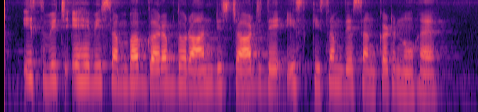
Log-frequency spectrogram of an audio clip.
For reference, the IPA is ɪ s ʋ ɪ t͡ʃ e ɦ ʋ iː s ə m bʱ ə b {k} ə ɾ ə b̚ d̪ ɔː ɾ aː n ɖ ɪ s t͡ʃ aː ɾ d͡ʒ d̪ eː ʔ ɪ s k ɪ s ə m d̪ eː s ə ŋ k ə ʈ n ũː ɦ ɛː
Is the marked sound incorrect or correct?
incorrect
